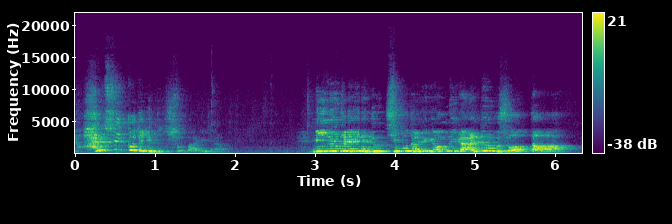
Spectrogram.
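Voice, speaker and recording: Pastor voicing a stern, rebuking Jesus, loud and raised, in a roomy far-off hall sound. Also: male voice, very high voice, animated, fairly quick, pitched above the performer's own voice. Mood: indignant. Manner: commanding, rebuking. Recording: very echoey church hall, distant mic.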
